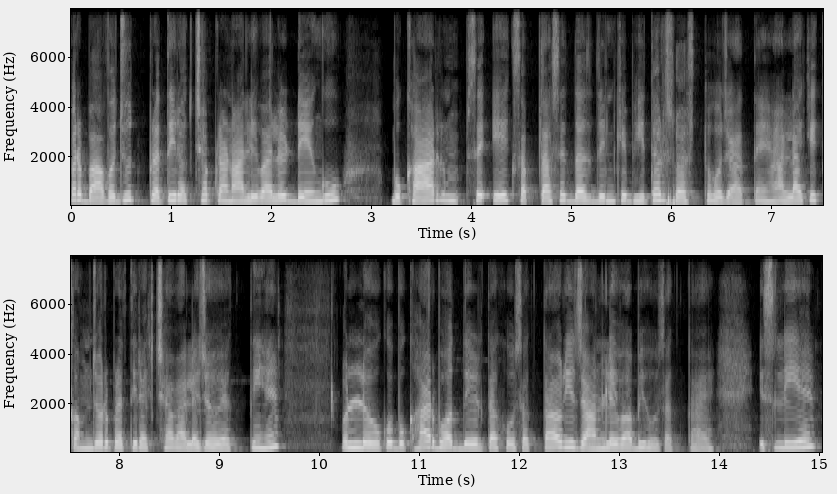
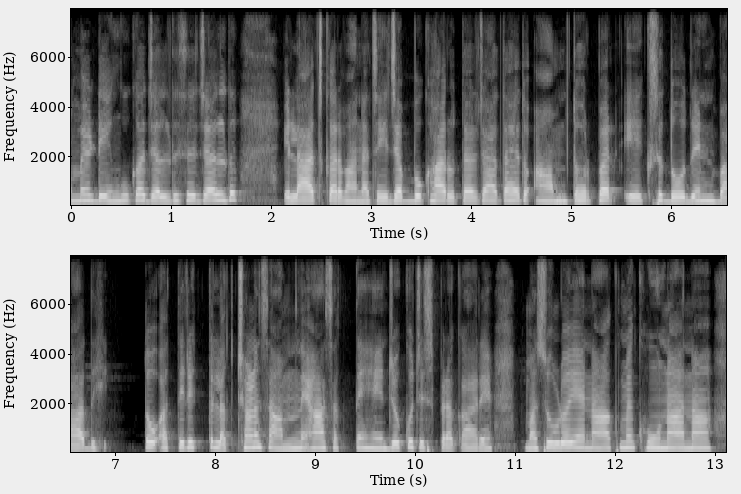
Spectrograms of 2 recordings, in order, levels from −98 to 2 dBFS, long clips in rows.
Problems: none marked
